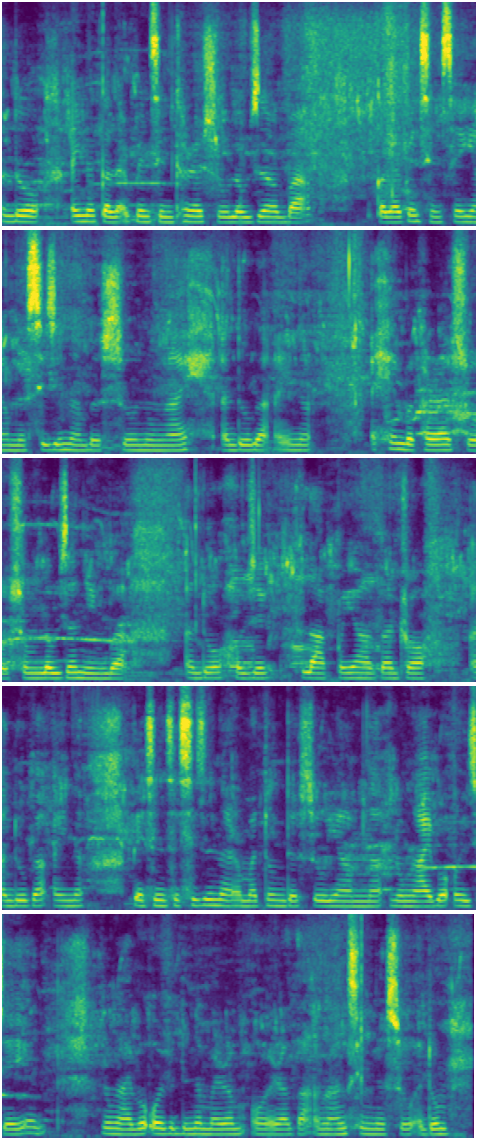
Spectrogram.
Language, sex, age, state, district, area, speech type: Manipuri, female, 18-30, Manipur, Thoubal, rural, spontaneous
